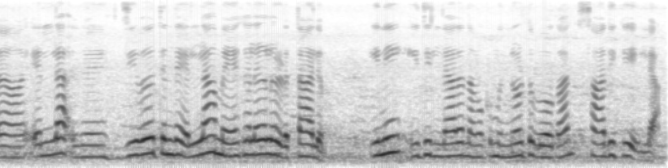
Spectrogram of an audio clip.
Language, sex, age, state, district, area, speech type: Malayalam, female, 30-45, Kerala, Thiruvananthapuram, urban, spontaneous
